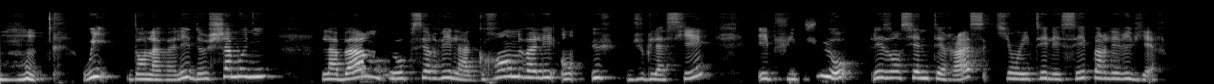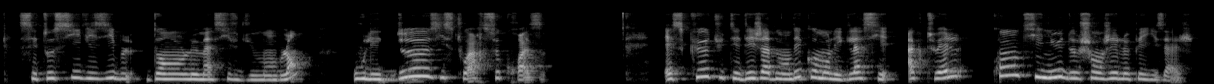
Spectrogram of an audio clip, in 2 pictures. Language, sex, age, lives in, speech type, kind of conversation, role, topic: French, female, 35-39, France, read, expert-assistant, expert, Les paysages formés par les glaciers sont-ils plus spectaculaires que ceux façonnés par les rivières ?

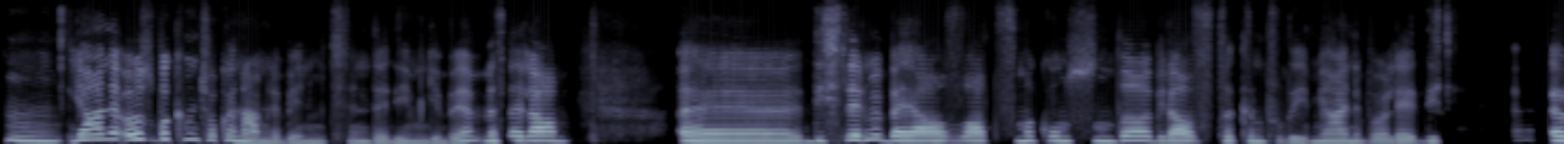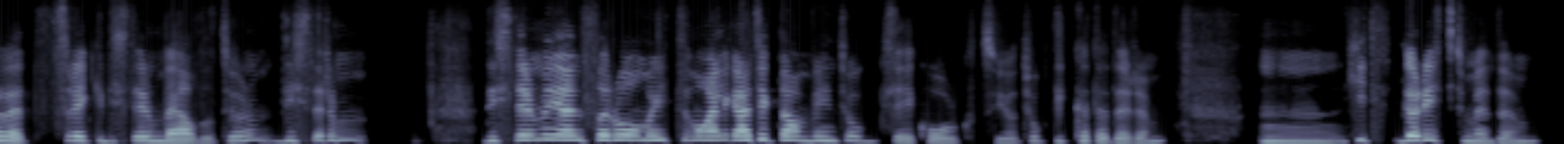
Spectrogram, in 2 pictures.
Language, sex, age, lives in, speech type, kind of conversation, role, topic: Turkish, female, 35-39, Estonia, conversation, podcast, guest, Özgüvenini artıran bir kıyafetin ya da ritüelin var mı?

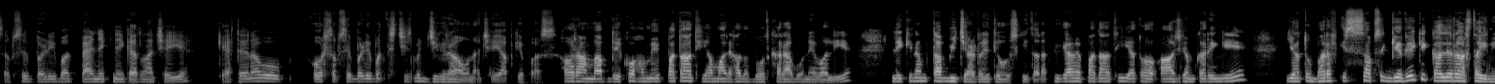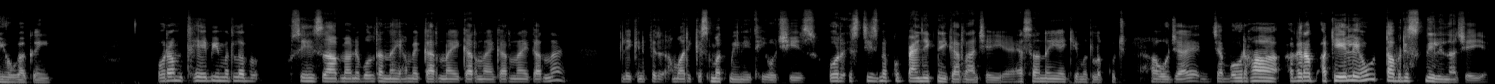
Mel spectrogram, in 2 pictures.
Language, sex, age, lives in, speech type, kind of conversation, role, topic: Hindi, male, 20-24, India, conversation, podcast, guest, Kya koi aisa simple travel tip hai jo tumne hard way se seekha?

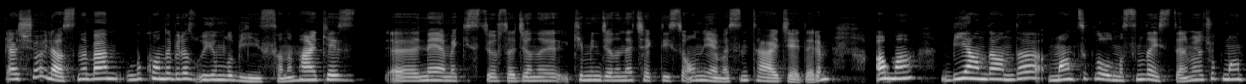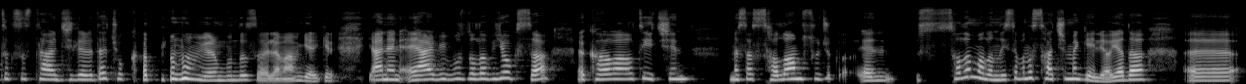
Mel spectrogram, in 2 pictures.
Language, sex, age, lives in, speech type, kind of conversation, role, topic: Turkish, female, 30-34, Bulgaria, conversation, podcast, guest, Kamp yemeklerini pratik hale getirmenin yöntemleri nelerdir?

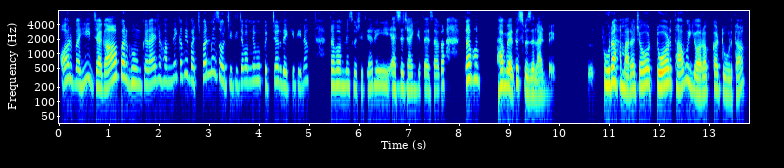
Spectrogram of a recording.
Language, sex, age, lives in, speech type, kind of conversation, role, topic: Hindi, female, 30-34, India, conversation, podcast, guest, क्या विदेश में कभी किसी यात्री ने आपको अपने घर बुलाया है?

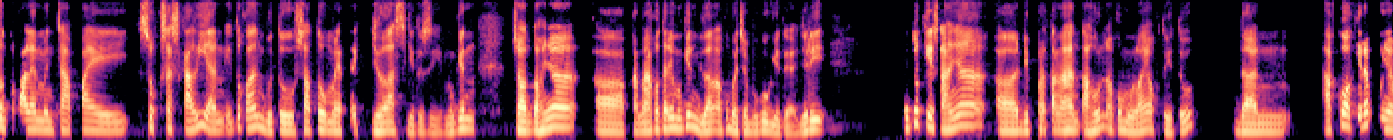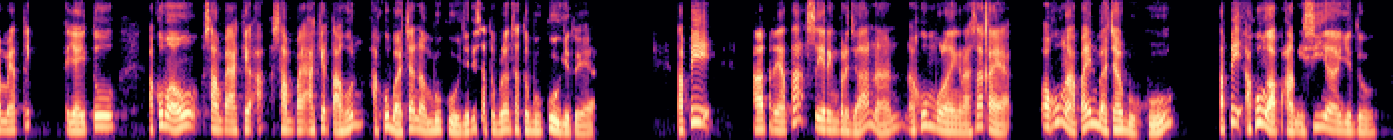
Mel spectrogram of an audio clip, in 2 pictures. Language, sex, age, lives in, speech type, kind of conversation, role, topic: Indonesian, male, 20-24, Indonesia, conversation, podcast, guest, Apa arti sukses menurutmu sekarang, dan apakah berbeda dari dulu?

